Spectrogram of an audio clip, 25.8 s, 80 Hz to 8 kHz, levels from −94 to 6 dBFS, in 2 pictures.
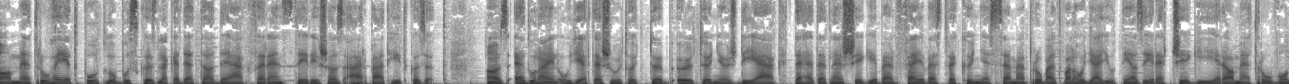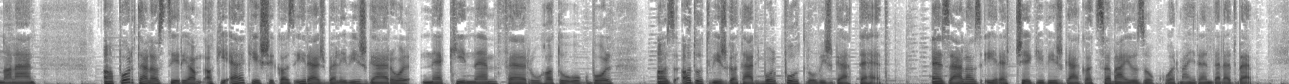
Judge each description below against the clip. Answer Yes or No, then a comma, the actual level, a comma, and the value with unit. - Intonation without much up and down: No, average, 3.1 semitones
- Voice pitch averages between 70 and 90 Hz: No, low, 135 Hz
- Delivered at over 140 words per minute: No, average, 135 wpm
